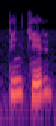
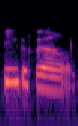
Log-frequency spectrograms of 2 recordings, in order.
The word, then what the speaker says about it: Pink Pearl: as une seconde marque, Pinkel, je crois que c'est Pinkel. Bon, je sais ouais, pas, la prononciation, hein, c'est Pink Pearl.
